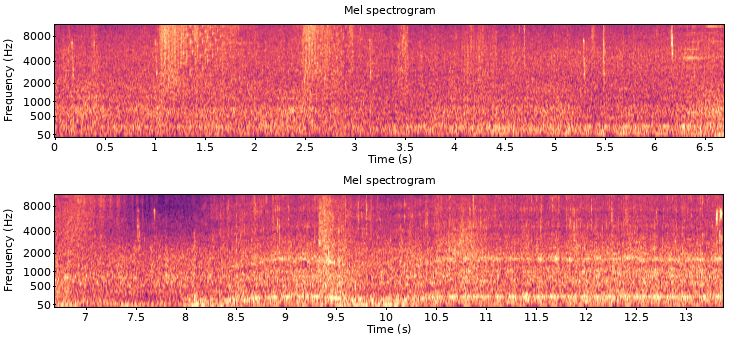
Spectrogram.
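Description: A small motorbike-like vehicle drives in No Man's Sky, a steady rushing engine drone under wind-like noise, with a low tone that rises and levels off partway through.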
